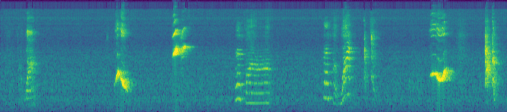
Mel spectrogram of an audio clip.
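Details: Rescued captive African grey parrot, one month after rescue, making a string of odd learned sounds: squeaky door-like squeals, short harsh bursts and a series of evenly spaced harmonic honks, separated by brief pauses.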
